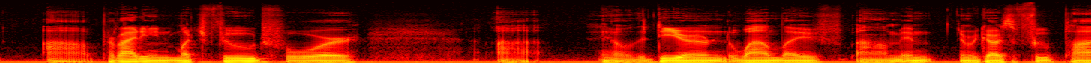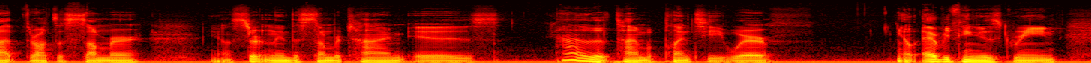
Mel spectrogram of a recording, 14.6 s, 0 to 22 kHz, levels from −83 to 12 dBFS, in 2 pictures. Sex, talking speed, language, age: male, 170 wpm, English, 30-49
